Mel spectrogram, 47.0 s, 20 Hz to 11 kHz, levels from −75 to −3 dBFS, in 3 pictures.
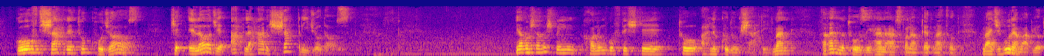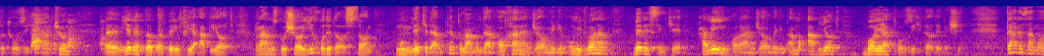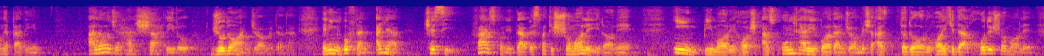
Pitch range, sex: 105-140 Hz, male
